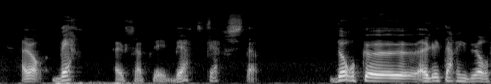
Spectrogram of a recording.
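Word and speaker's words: Faurstin: Elle s'appelait Ferstein. Ah, ça s'écrit F-A-U-R-S-T-I-N, mais c'était avec... Vous savez, c'est la prononciation allemande, ça, oui.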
